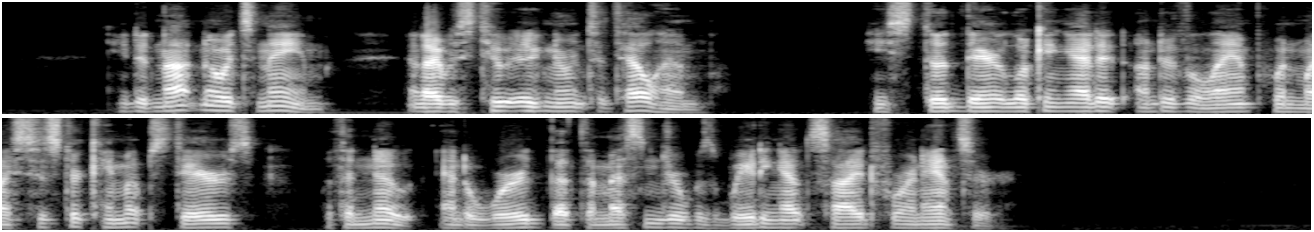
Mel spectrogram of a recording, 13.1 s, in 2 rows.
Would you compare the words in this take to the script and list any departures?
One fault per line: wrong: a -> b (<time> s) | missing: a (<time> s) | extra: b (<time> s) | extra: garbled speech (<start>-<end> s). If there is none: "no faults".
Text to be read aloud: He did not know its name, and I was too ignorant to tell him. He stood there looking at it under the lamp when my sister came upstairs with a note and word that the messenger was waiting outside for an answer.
no faults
